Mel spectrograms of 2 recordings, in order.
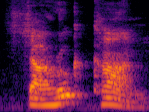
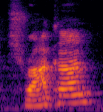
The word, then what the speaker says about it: Shahrukh Khan: is what they said it's Shahrukh Khan Shahrukh Khan Chaka Khan I said I guess last time I said schrock on say learn to say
